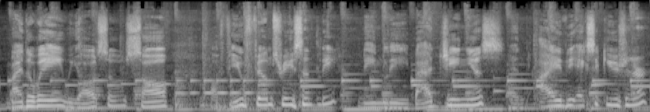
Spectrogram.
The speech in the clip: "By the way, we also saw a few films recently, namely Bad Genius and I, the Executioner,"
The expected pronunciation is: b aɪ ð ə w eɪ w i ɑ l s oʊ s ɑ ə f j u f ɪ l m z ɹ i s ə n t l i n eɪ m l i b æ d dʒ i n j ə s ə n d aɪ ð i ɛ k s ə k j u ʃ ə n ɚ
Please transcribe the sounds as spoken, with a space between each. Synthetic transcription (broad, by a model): b aɪ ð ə w eɪ w i ɑ l s oʊ s ɑ ə f j u f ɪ l m s ɹ i s ə n t l i n eɪ m l i b æ d dʒ i n j ə s ə n d aɪ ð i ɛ k s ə k j u ʃ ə n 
